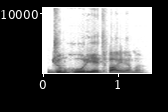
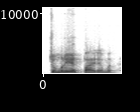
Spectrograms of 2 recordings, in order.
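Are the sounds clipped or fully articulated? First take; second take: fully articulated; clipped. First: Every sound is clearly and fully pronounced. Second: Some sounds are swallowed and slurred together. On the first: The speaker calls it right. "Hayır" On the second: The speaker calls it wrong. "o harfleri çıkarmıyoruz ve geçiştiriyoruz"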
